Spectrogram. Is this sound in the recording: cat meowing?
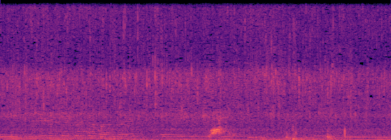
no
